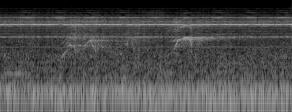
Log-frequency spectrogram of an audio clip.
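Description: A young monkey squeaks softly.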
